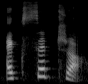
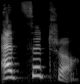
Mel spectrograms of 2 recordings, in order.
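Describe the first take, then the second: First: The word begins with an 'eks' sound. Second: The word begins with an 'et' sound. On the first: The speaker calls it wrong. "कई बार ऐसे लोग कहते हैं" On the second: The speaker calls it right. "एक्चुअल में इसका pronunciation है"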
